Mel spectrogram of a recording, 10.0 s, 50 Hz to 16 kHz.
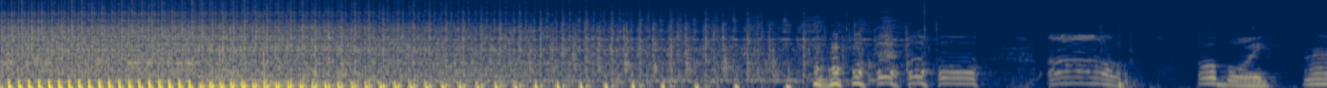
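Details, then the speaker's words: Wheel Horse RS-83 Ride Away Sr. engine after fitting new WICO HX magneto coil, points and condenser, choke held; catches and pops along evenly, slowing steadily as it coasts down, no misses or knocks, ran really good. "actually let my wife drive it first but it ran it ran really good"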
